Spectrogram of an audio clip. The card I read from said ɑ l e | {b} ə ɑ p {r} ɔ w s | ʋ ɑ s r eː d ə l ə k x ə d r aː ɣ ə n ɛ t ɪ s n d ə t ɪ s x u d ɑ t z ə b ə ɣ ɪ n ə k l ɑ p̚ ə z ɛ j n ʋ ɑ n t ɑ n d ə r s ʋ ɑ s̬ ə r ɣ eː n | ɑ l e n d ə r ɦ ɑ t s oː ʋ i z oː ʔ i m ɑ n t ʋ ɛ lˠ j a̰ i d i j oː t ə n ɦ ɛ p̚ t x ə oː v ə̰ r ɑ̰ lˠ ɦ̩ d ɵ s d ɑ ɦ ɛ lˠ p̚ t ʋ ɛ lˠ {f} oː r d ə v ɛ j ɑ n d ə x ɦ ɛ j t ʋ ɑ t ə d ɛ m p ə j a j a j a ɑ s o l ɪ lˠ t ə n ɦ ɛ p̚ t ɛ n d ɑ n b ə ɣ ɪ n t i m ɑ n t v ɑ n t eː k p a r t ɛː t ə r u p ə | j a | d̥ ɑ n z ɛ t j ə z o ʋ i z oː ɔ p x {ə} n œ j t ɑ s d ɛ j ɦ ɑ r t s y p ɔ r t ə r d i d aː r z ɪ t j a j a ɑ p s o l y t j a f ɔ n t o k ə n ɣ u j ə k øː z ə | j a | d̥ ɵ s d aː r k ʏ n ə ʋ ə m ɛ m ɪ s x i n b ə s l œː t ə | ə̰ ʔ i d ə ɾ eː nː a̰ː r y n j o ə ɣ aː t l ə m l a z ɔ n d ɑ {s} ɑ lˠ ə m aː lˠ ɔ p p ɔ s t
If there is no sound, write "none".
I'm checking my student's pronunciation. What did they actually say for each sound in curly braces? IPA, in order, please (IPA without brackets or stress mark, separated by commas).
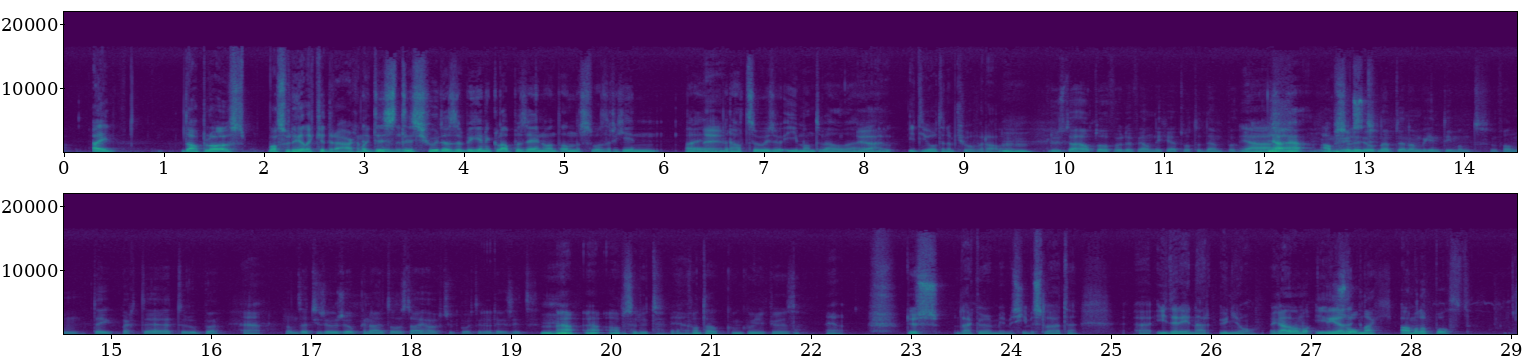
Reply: d, l, v, ə, x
